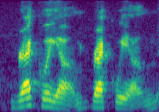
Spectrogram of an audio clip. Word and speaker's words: Requiem: John said it's Requiem is how it's pronounced.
